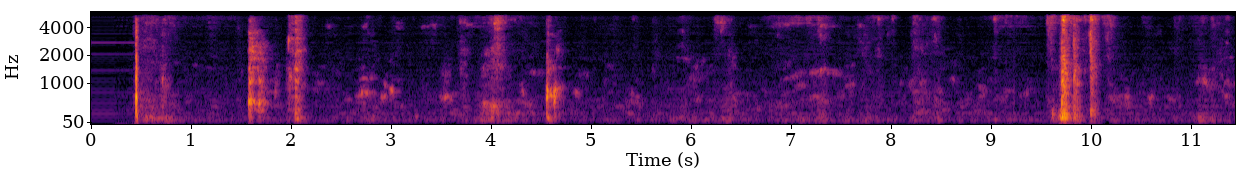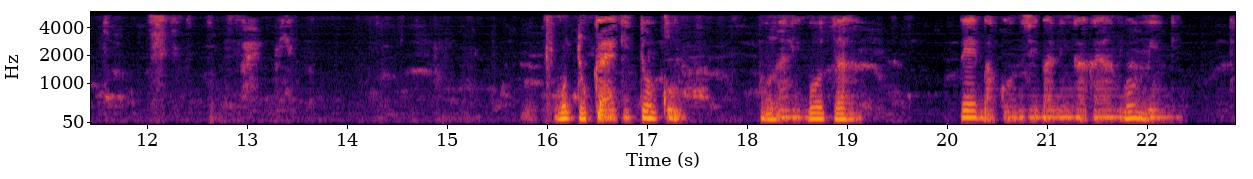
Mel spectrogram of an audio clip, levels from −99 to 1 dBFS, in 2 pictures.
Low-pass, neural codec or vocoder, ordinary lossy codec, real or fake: 5.4 kHz; vocoder, 22.05 kHz, 80 mel bands, HiFi-GAN; MP3, 32 kbps; fake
